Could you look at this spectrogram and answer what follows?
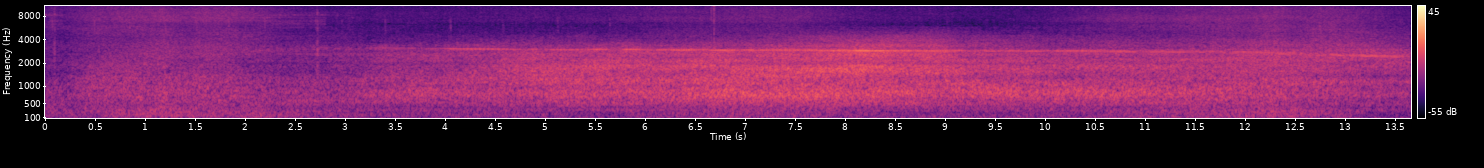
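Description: Boeing 737-300's CFM56 turbofan engines on the landing roll: a rushing engine noise that swells to its loudest about eight seconds in, then eases, with a high steady whine through the middle that dips slightly in pitch near the end.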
